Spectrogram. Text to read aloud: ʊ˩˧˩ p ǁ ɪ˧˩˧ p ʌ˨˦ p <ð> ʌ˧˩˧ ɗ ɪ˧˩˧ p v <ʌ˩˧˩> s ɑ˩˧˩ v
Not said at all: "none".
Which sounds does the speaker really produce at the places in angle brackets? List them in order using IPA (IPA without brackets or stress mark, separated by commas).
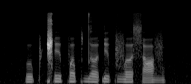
d, ʌ˨˦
